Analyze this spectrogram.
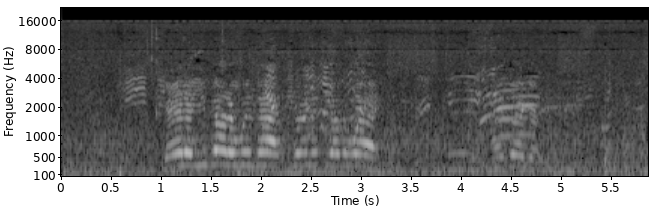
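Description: Young women shout to each other from a distance.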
